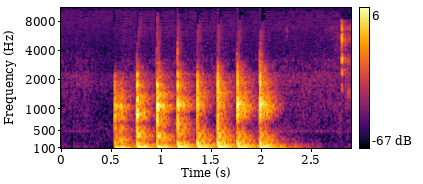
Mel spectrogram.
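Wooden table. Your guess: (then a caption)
Hard. Someone knocks on a wooden table, a surface most listeners would call hard, though it could be considered flimsy. Eight quick, evenly spaced low, hollow thuds centered around 105 Hz ring briefly, followed by one faint, brighter tap.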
